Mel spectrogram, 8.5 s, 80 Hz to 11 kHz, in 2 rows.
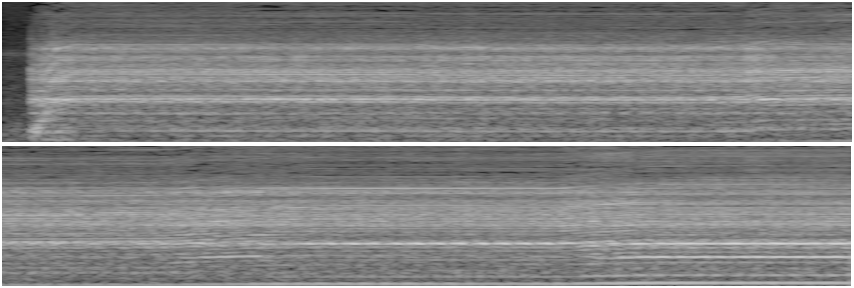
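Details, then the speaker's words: Fully restored Sunbeam Mixmaster Model 7B after slight adjustment: clean even motor whine stepping up in pitch through the speed range, no buzzing or barking, so capacitor is good; smooth, healthy mixer motor. "all right as you tell it goes through all the you know that's the speed range nice and smooth um you know it's just a good running little machine here"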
